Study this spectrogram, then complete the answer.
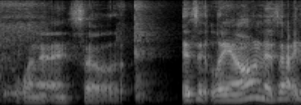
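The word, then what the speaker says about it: Layown: I So, is it Leon? Is that how you pronounce your name? Yeah. Sorry. Like L A Y O W N. Leon. Leyon. So, I said it right. Yes. Like Sierra Leon.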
